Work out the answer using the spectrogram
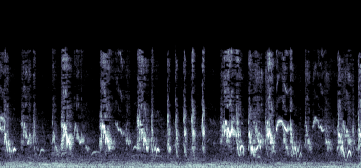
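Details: Iranian Mashhadi jal singing in Kabul, Afghanistan: a busy stream of high, sharp chirps and short downslurred notes packed closely together, with low murmuring voices beneath.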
